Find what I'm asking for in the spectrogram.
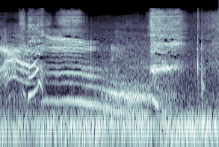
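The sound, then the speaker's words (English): A cat meows in a few wavering, drawn-out cries, one stretching into a long falling wail, heard clearly over a steady low rumble. “It's okay. It's just a cat. Nothing to worry about.”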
